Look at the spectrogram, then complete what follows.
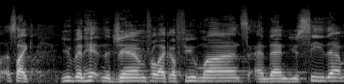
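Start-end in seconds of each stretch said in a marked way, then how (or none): none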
